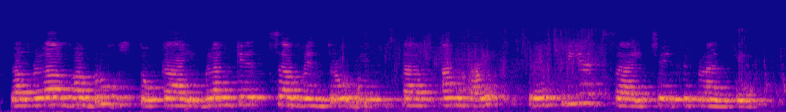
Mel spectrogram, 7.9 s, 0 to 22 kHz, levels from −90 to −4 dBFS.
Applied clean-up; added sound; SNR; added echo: neural separator model SepFormer DNS4.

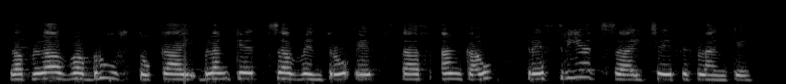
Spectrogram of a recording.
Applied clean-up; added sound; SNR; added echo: none; none; none; none.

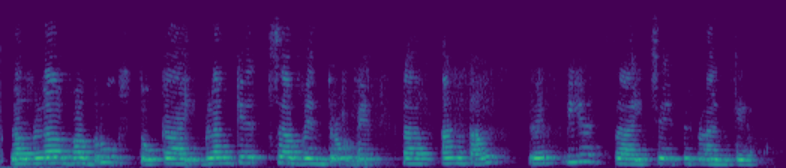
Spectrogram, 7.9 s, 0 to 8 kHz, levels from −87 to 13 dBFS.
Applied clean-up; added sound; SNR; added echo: neural mask model DeepFilterNet 3.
